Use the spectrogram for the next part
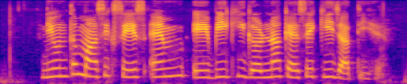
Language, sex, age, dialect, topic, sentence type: Hindi, female, 25-30, Hindustani Malvi Khadi Boli, banking, question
